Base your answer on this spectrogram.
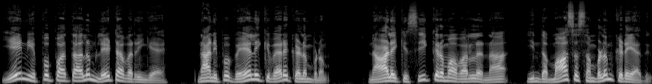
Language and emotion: Tamil, angry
